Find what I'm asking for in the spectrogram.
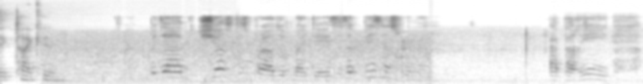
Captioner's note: old radio recording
